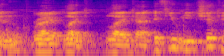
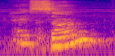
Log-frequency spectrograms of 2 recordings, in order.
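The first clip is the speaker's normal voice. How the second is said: a hint of a dad showing his son an animal, high, slow at the end; nature-guide dad voice, lightly played; mock parent pointing; 6 semitones higher, slower than usual. Dad to son at the zoo, lightly mock-amazed.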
